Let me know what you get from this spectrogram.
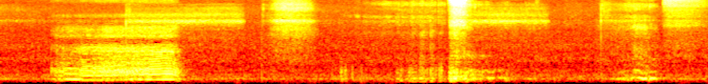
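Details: Boston Terrier (males Mambo and Cub) fidgeting at bedtime, unable to sleep: a drawn-out tonal groan over a second long, then snuffling breaths, a sharp rustle and a brief low moan at the end.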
